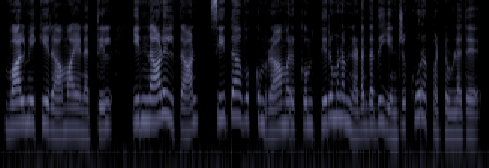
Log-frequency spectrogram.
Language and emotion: Tamil, neutral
